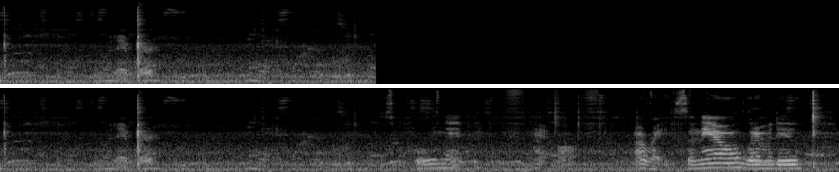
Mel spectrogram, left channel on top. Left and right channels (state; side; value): drops out; left; at 3.8 s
